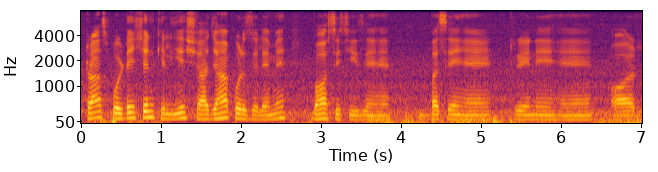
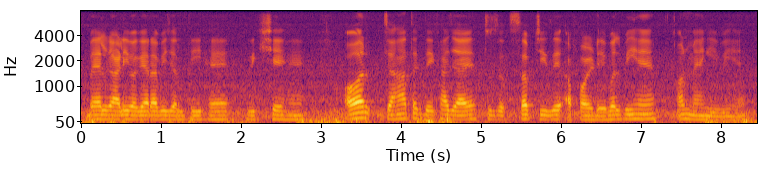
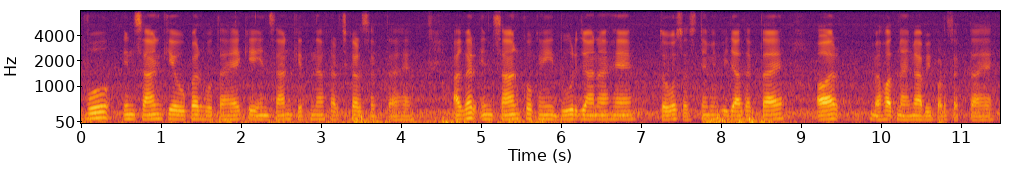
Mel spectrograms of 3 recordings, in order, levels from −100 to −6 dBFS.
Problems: constant background noise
